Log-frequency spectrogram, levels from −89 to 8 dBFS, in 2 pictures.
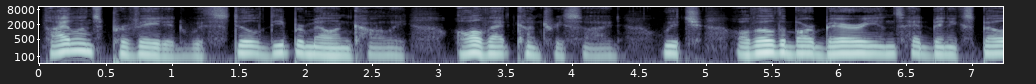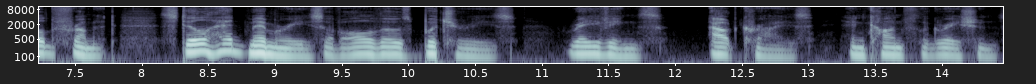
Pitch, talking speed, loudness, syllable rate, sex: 120 Hz, 120 wpm, -20 LUFS, 4.5 syllables/s, male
